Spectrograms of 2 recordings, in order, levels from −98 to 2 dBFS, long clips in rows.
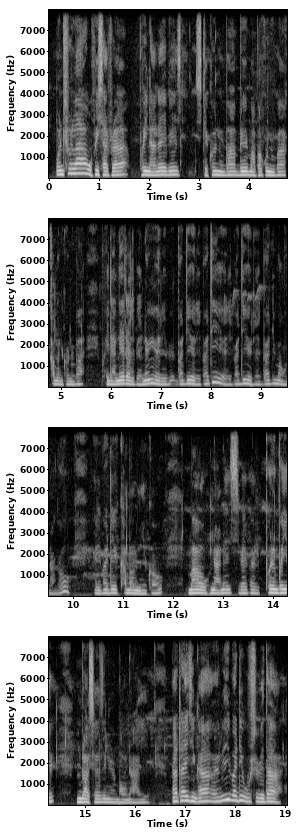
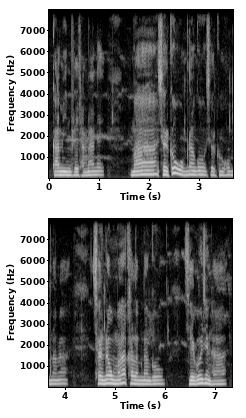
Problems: constant background noise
